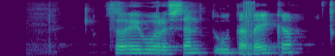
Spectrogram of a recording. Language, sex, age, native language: Icelandic, male, 20-29, Icelandic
